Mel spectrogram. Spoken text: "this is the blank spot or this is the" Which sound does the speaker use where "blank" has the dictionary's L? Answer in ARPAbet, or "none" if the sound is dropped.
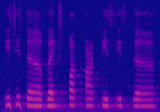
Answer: none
